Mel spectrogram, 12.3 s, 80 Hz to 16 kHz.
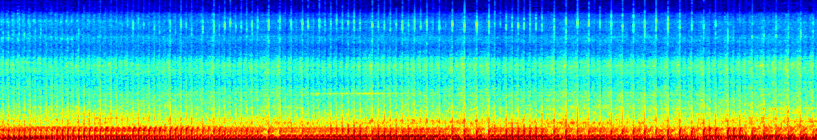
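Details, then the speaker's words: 2007 Yamaha Jupiter MX after tune-up: 57 mm Vixion-block bore-up, T28 camshaft, BRT dual-band CDI, porting, 28 mm header exhaust. Crisp, even single-cylinder putter at a steady idle of about 1000–1500 rpm, with no misses or tapping. "Agak sedikit. Oke, kalau untuk RPM-nya sendiri berada di sekitar 1000 sampai 1500. Ini RPM ya."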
